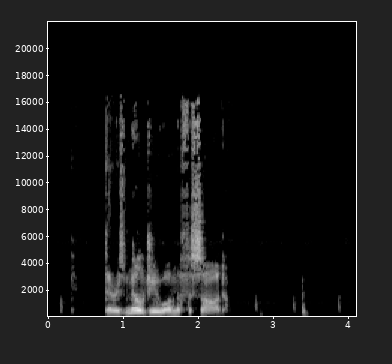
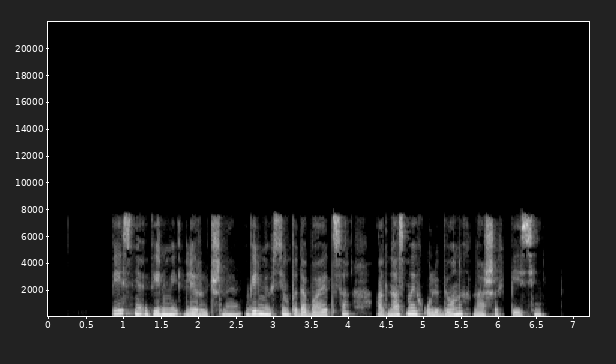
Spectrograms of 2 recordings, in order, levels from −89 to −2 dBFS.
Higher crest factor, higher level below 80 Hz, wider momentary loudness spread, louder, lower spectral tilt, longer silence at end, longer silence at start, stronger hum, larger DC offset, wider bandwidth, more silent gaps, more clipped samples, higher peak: about the same, 20 dB vs 16 dB; second, -82 dBFS vs -64 dBFS; first, 17 LU vs 10 LU; second, -24 LUFS vs -21 LUFS; second, -0.5 dB/octave vs -5.5 dB/octave; first, 1.75 s vs 0.6 s; about the same, 0.75 s vs 0.85 s; neither; neither; first, 16.5 kHz vs 8 kHz; second, none vs 4.33-4.37 s; neither; about the same, -6 dBFS vs -4 dBFS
